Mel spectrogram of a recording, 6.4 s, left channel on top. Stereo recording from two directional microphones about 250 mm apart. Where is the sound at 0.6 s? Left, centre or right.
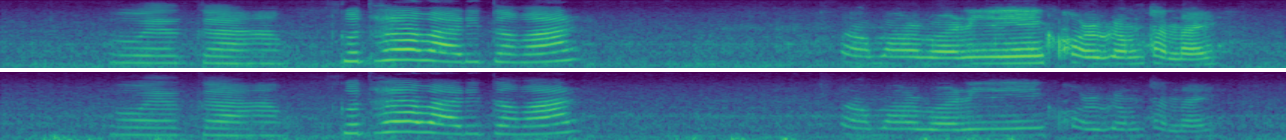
Centre.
